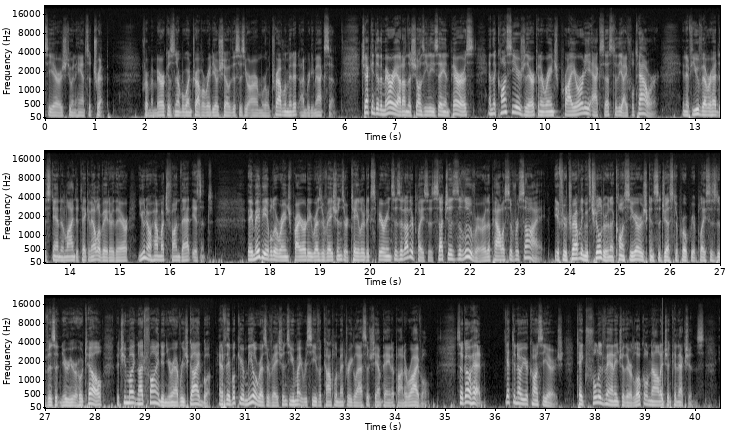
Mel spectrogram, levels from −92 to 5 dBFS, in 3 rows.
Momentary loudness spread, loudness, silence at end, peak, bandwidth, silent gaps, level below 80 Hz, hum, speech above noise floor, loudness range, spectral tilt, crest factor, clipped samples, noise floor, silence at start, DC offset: 9 LU; -18 LUFS; 0.2 s; 0 dBFS; 15.5 kHz; none; -34 dBFS; none; 26 dB; 4 LU; -6 dB/octave; 18 dB; under 0.1%; -44 dBFS; 0 s; under 0.1%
